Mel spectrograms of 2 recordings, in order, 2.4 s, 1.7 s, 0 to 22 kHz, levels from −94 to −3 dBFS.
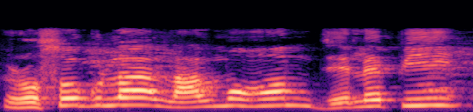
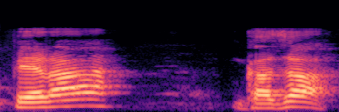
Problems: background sounds at intervals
